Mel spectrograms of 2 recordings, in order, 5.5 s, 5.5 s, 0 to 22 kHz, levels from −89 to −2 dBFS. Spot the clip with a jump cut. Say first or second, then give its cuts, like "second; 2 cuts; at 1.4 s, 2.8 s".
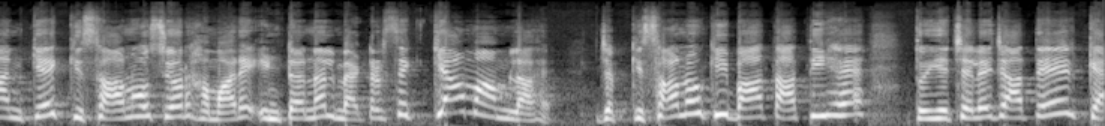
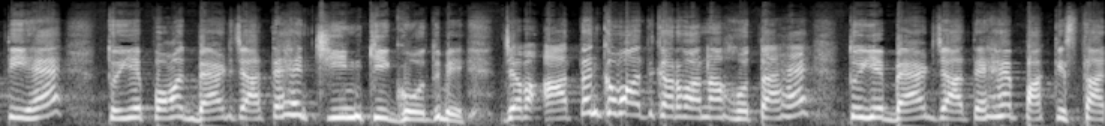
first; 1 cut; at 2.9 s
